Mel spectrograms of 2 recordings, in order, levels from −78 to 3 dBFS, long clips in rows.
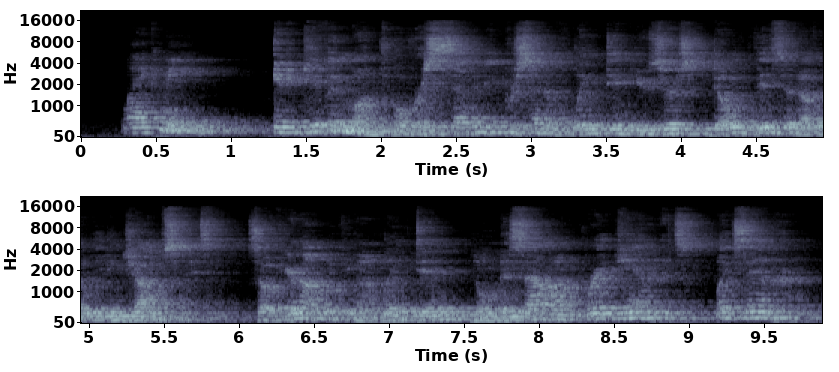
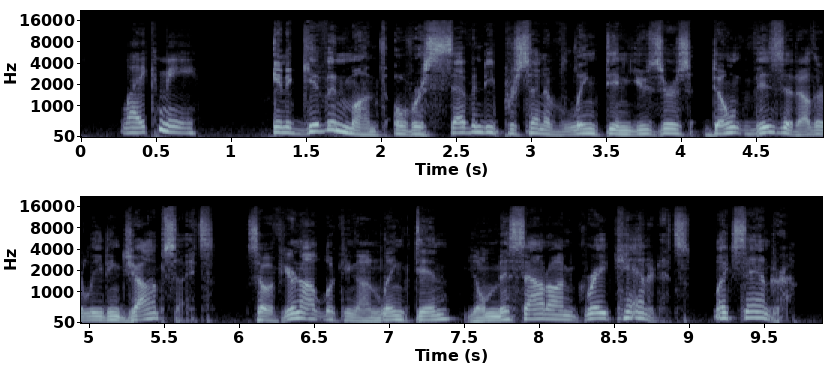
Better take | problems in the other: second | off-mic speech; far // room echo; noticeable; dies away in 1 s

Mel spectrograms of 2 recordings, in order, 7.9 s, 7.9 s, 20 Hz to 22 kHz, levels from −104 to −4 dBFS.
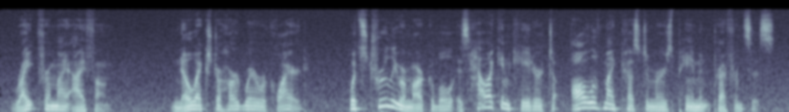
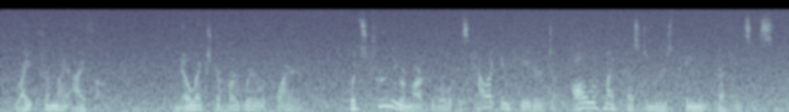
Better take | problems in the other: first | hiss; loud; throughout; 4 dB below the speech; faint in the first

